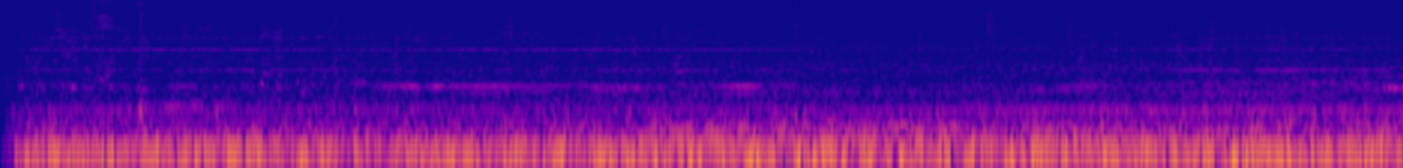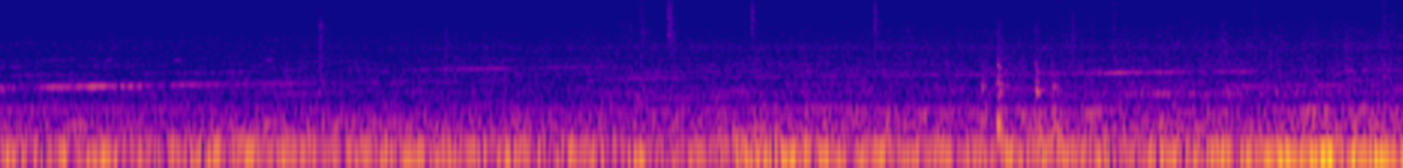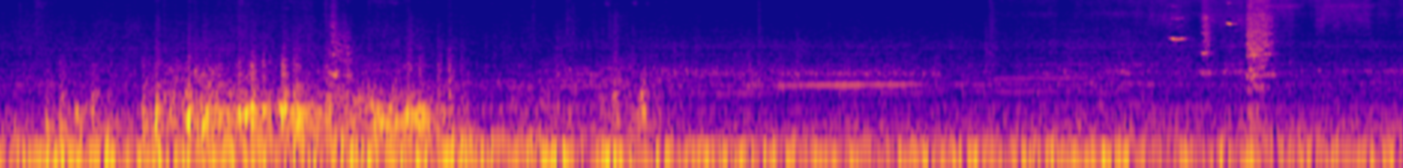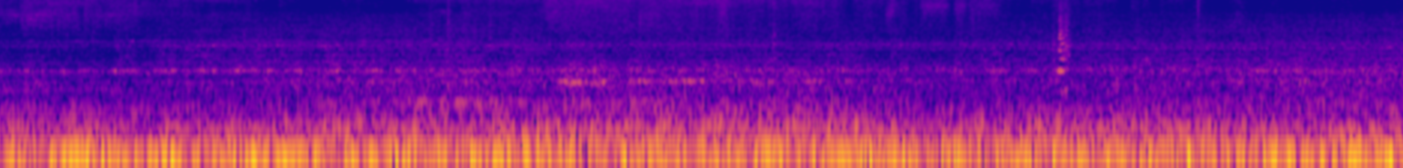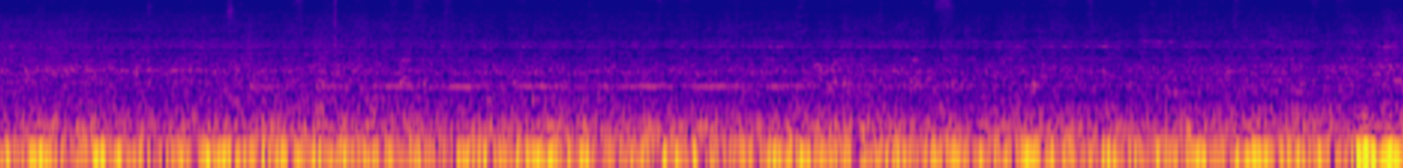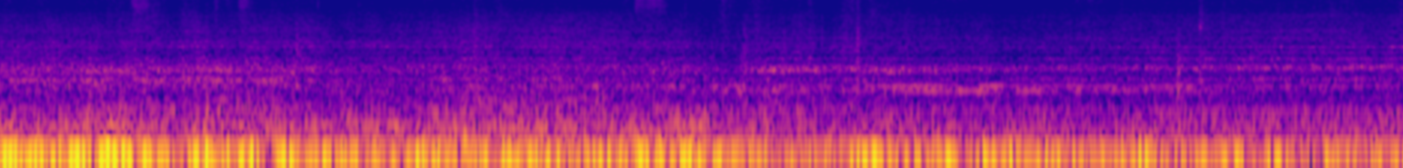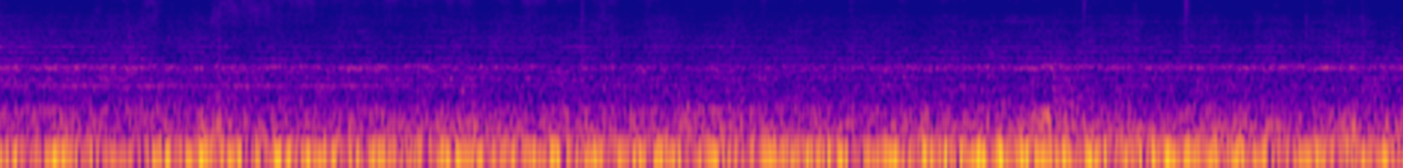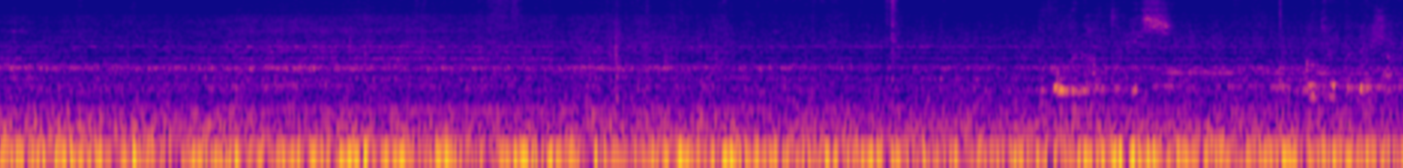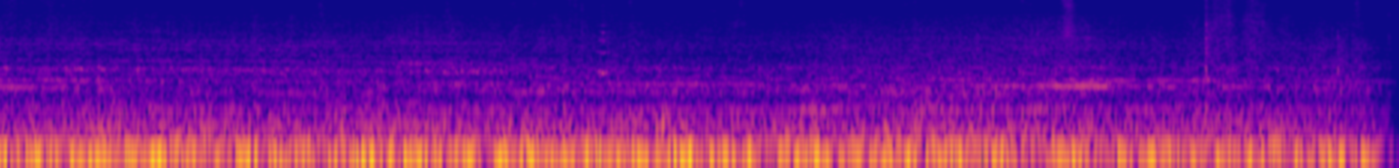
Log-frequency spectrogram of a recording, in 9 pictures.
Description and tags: Train interior Antwerp
passenger-train, express, interior, rail-road, iron, antwerp, locomotive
